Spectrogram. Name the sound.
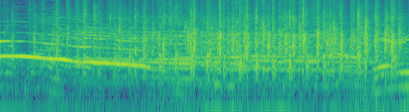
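round of applause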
